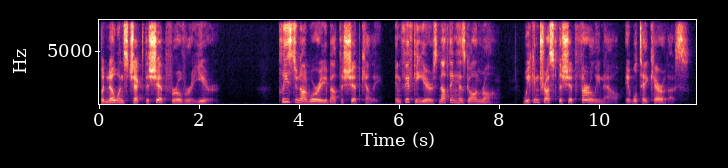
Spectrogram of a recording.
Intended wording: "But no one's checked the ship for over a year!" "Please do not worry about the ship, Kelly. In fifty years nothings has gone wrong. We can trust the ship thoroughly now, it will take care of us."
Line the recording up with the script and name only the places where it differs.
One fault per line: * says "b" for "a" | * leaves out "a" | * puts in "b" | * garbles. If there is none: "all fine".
* says "nothing" for "nothings"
